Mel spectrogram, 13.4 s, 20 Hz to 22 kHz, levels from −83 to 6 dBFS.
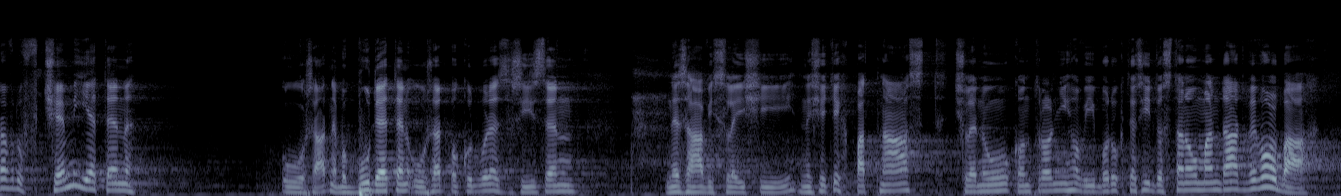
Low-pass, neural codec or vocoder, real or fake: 9.9 kHz; none; real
